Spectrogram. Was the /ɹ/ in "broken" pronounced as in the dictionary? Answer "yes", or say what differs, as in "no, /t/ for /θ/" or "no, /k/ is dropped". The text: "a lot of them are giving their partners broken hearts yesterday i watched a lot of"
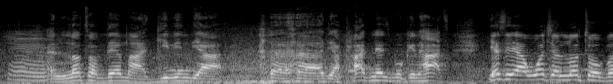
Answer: no, /ɹ/ is dropped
